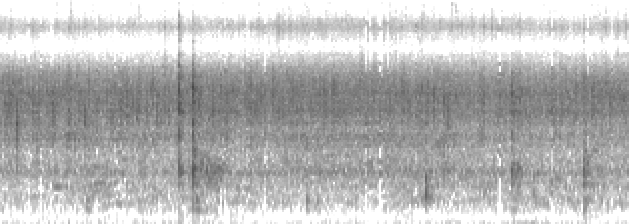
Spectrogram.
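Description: Stuffed brinjals frying in oil in a kadhai, sizzling steadily. A steel spoon scrapes and clicks against the pan a few times, the clearest about two seconds in, as the brinjals are turned over.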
